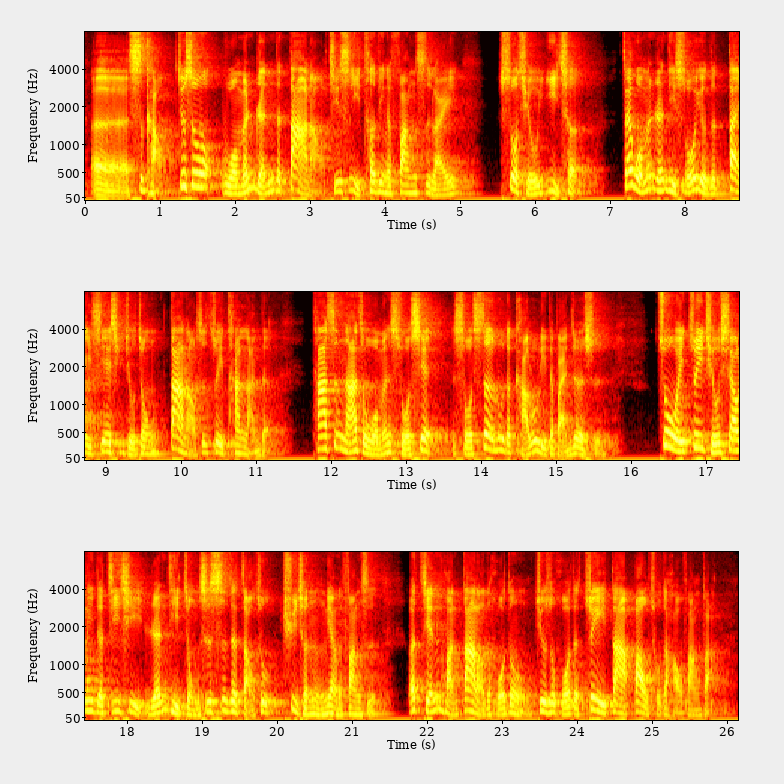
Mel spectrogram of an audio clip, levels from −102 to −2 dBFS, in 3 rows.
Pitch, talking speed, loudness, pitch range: 145 Hz, 250 characters per minute, -21 LUFS, 115-170 Hz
